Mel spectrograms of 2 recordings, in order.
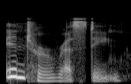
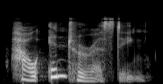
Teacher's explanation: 4 syllables and keeping the T.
